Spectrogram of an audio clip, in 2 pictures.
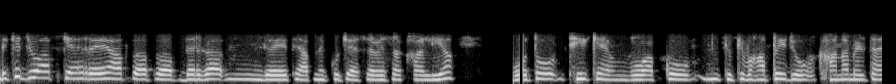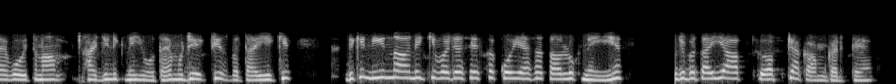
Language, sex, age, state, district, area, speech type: Urdu, female, 18-30, Jammu and Kashmir, Srinagar, urban, conversation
